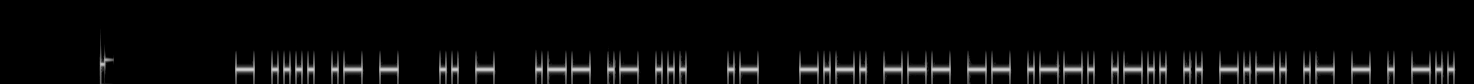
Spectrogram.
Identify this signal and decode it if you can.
Morse code, heard as a keyed tone, about 20 wpm, 700 Hz. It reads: THAT IT WAS A COMPLICATED
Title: Sentences from Top 1200 Words 20wpm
